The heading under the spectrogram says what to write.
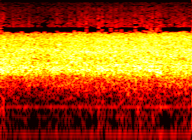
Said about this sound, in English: Randy Hundley tried to bunt his way on. Seaver came off the mound, played it back. The booing you hear is for Hundley.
